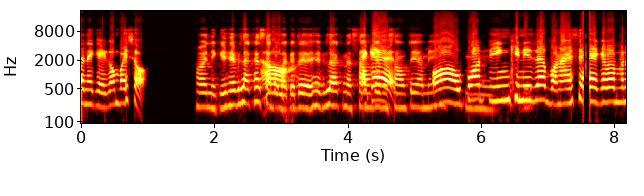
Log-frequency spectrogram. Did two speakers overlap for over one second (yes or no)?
no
